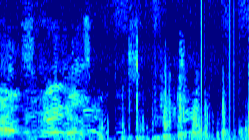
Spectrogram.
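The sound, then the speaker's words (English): Wind buffets the microphone outdoors, a low, uneven rumbling with gusty swells, faint overall, as a voice talks over it at the start. “And by the way, you hear the wind, right?”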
